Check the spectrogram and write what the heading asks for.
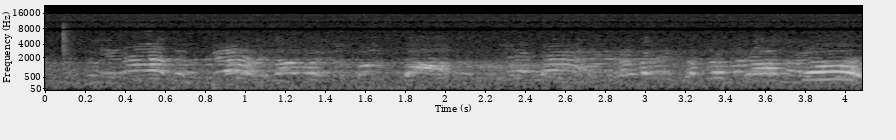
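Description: Several high-pitched voices shouting short calls to one another across a football pitch during play.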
